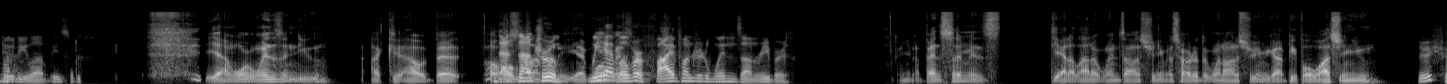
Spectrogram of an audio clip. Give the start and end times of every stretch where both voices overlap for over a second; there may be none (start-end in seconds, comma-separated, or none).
4.9-6.5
